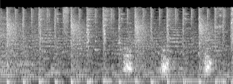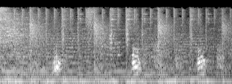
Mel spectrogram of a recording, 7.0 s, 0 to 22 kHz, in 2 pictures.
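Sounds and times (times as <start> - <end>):
steady sustained musical drone: 0.0 - 6.9
dog giving short yipping barks: 1.8 - 3.3, 4.3 - 4.5, 5.5 - 6.9.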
